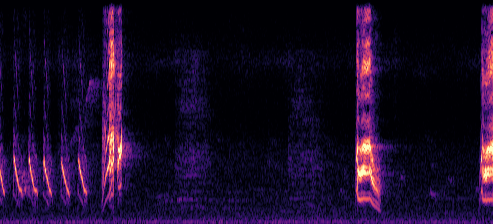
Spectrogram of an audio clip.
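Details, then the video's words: Long-tailed shrike lure song: a quick run of five rising chirps, then a harsh scratchy burst, a long silence and two more loud grating calls spaced over several seconds. "SUARA CENDET GACOR ISIAN ALAM || ANTI GAGAL efektif bikin cendet malaspun langsung ikutan bunyi"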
